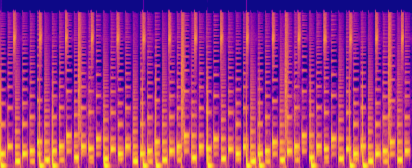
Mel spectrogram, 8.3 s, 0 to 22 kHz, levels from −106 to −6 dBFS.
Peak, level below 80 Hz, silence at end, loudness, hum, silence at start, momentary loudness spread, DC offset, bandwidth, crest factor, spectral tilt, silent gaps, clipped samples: 0 dBFS; -20 dBFS; 0.05 s; -14 LUFS; none; 0 s; 4 LU; under 0.1%; 17 kHz; 14 dB; -6 dB/octave; none; under 0.1%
